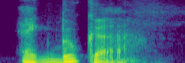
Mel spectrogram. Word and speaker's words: Egbuka: Is it Egba? – Mbuka. – Egbuka.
